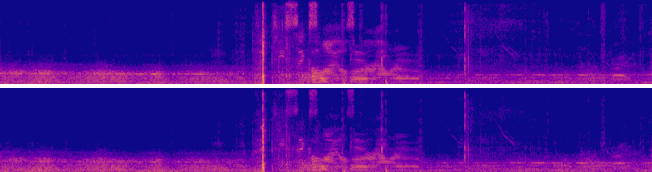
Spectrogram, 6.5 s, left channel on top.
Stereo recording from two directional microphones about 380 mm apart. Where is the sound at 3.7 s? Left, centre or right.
Centre.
